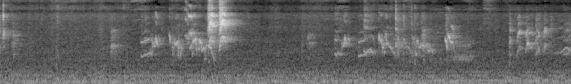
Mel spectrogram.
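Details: Lovebirds singing and chirping: sharp, squawky high chirps in short scattered bursts, densest around the middle and again near the end, over a steady low hum.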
